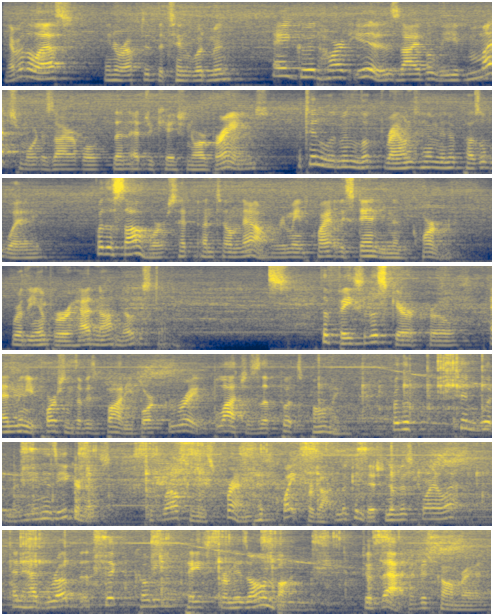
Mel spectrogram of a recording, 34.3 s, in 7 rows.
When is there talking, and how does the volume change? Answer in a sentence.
You can hear the talking from 0.0 to 16.5 s, at a steady volume; and from 17.4 to 34.2 s, at a steady volume.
